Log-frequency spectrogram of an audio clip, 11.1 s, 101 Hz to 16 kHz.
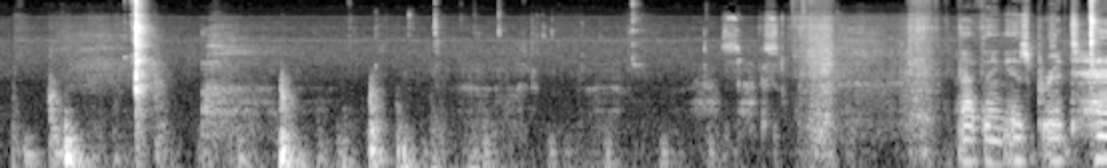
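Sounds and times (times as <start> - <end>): hand tool clicks and taps: 1.2 - 1.6.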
